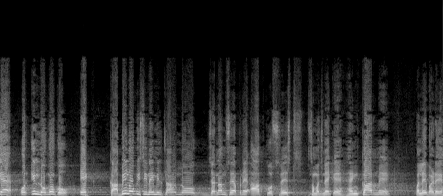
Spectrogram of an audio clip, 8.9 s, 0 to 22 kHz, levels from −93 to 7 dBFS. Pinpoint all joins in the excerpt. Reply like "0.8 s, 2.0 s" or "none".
3.6 s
